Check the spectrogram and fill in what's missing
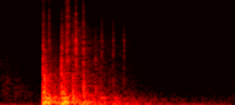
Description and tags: door close hit
hit, movement, door, close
